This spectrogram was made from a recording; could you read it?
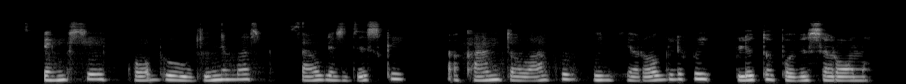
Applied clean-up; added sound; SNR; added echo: neural mask model DeepFilterNet 3.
